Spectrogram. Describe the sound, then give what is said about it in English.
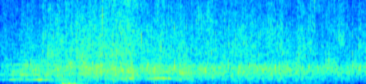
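Church audience applauding as the pastor is welcomed to the pulpit. The clapping is dense and continuous and stays at an even, full level from start to finish. “Hey, put your hands together one more time and welcome Pastor Eddie to the pulpit as he prepares to share the word.”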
